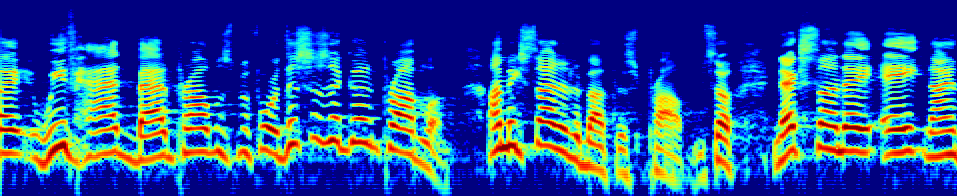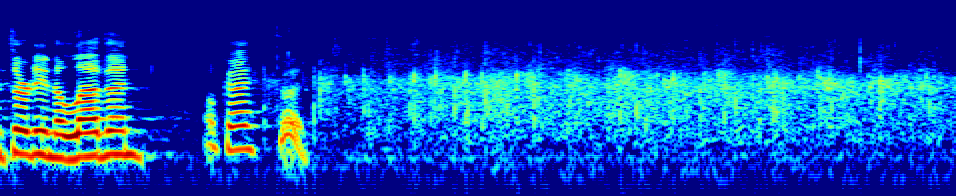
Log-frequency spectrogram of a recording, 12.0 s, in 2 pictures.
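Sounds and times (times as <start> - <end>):
speech: 0.0 - 8.2
audience applauding: 7.6 - 11.9.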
